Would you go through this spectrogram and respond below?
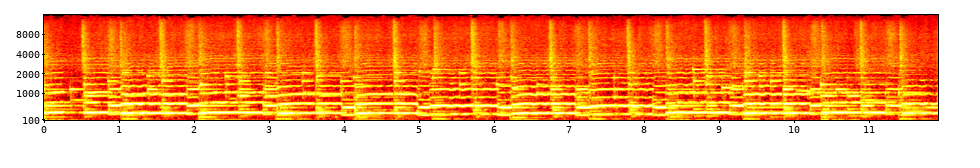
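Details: Mellow jazz with a lilting flute melody over soft guitar chords plays without pause, and no buzzing or other animal sound comes through.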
